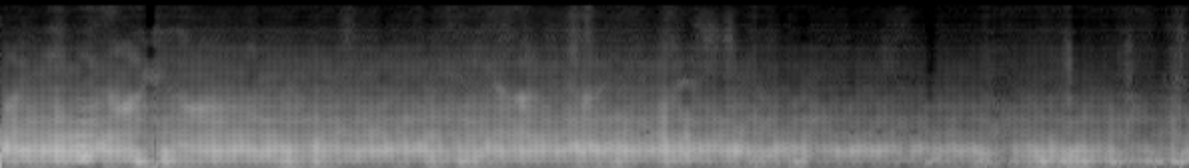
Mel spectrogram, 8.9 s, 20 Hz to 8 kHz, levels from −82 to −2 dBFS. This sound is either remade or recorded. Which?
remade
